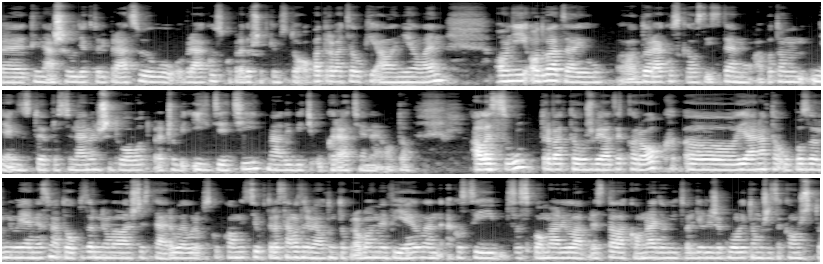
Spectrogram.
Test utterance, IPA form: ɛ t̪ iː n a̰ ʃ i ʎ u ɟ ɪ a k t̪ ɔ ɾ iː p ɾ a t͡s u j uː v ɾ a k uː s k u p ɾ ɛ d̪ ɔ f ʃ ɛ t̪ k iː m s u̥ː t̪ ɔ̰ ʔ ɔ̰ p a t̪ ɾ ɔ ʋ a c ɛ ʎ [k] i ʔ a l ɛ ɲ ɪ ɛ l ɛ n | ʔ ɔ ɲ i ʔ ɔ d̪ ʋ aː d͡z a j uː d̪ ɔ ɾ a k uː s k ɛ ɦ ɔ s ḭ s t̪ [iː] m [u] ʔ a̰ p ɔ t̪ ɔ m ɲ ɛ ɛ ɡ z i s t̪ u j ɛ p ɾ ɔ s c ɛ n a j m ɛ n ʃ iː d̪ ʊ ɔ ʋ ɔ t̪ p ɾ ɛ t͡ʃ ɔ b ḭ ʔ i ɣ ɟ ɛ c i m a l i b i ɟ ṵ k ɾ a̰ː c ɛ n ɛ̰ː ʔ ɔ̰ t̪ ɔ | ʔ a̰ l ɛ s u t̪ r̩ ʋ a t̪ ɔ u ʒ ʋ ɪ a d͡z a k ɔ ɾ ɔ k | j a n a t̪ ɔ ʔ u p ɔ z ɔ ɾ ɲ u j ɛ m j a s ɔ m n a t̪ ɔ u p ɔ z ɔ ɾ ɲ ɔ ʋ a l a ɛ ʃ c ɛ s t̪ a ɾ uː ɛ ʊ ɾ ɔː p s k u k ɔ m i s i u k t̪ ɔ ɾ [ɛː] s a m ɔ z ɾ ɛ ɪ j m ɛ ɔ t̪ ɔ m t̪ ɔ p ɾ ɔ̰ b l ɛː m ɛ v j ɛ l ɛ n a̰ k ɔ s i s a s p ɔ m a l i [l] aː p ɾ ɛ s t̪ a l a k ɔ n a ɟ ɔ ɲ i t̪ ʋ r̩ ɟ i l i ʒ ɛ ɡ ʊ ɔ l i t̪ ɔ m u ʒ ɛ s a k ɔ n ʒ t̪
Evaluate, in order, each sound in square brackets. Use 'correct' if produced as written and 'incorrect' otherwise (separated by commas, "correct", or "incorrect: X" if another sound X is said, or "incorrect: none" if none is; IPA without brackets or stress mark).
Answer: correct, incorrect: ɛː, correct, incorrect: aː, correct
